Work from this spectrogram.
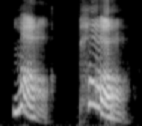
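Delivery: shocked, scandalized tone. A grown son calls to his parents, very scandalized. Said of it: "sounded very scandalized".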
